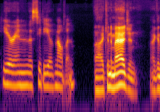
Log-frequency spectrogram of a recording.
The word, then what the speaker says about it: Melbourne: colleague coming to us all the way from Melbourne Australia sorry Maria I I baltimor that thing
